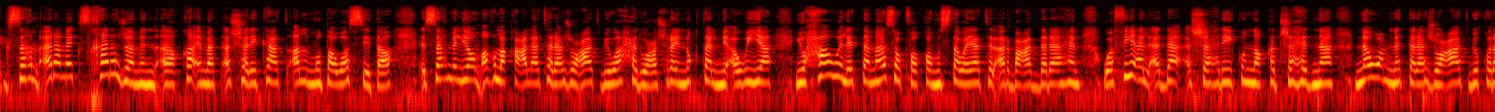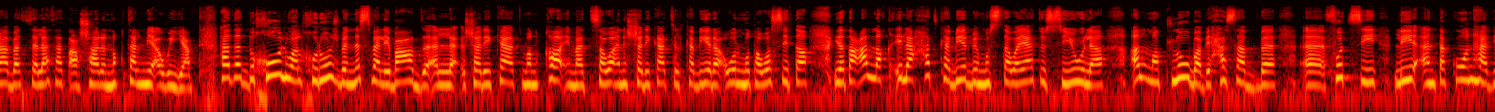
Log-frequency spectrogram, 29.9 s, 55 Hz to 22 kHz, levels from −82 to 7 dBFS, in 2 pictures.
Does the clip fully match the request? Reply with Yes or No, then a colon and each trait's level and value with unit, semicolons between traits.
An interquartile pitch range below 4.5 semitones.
Yes: average, 2.8 semitones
